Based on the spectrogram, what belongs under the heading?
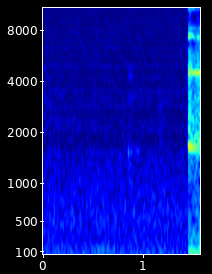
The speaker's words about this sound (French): l'on sonne à sa porte. Il va ouvrir.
